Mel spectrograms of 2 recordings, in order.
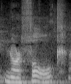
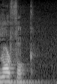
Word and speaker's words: Norfolk: When I flew into Norfolk for the, and I found out I can't say Norfolk, I get corrected very quickly out there. It's Norfolk. You get, got to be careful how you say it, but you know, you got to say it kind of fast.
